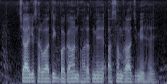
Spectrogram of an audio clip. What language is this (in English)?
Hindi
